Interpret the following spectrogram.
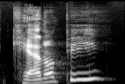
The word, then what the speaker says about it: Kanopy: It's called Canopy. It's spelled Kanopy.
